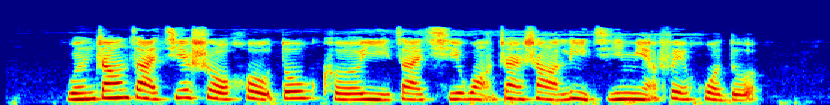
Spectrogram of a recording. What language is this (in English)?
Chinese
